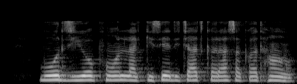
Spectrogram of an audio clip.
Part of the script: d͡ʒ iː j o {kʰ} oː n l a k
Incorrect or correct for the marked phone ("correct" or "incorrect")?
incorrect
